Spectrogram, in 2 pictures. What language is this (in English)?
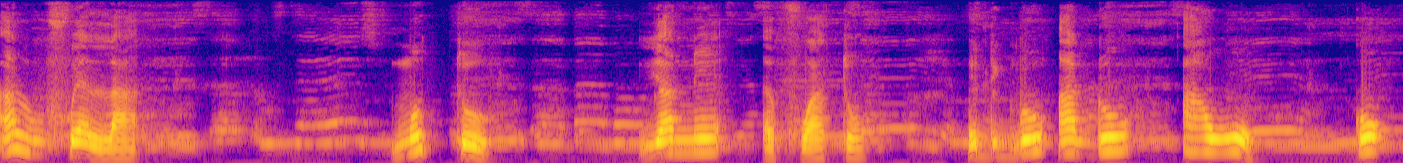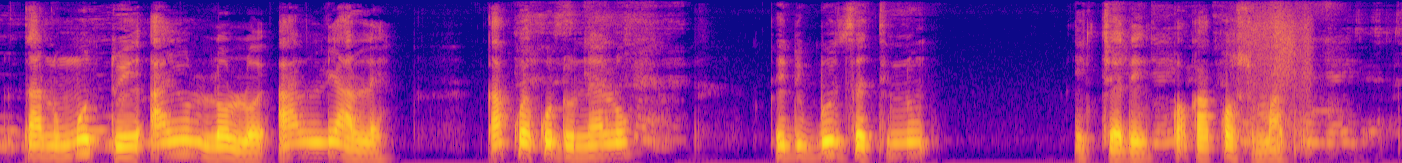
Ikposo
